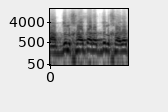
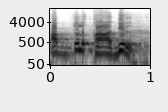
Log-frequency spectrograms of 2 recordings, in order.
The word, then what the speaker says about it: عبد القادر: عبد القادر۔ لوگ عبد القادر بولتے ہیں، تو تصحیح کر لینا، صحیح تلفظ کیا ہے؟ عبد القادر۔ قادر سے عبد القادر،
